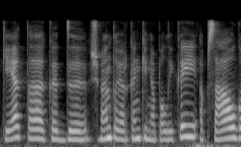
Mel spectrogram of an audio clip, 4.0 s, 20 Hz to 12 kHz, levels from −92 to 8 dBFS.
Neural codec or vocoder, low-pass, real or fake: none; 7.2 kHz; real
